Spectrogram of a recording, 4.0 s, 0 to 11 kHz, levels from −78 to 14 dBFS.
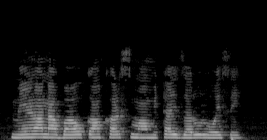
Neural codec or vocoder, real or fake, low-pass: none; real; 7.2 kHz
